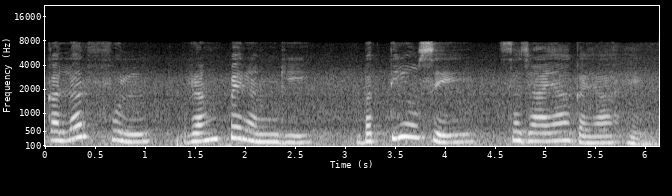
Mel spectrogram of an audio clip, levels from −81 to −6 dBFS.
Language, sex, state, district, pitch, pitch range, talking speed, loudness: Hindi, female, Madhya Pradesh, Dhar, 220 Hz, 195-250 Hz, 80 wpm, -17 LUFS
